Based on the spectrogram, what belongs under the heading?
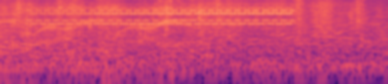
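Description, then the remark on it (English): A telephone gives off steady electronic tones for about two seconds, fairly clear over a busy background murmur, then cuts off abruptly. “Stupid phone.”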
